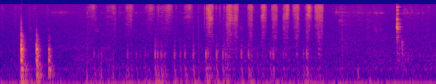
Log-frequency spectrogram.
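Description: Three quick knocks about half a second in, the loudest sounds, then a quick run of short paintbrush strokes dabbing acrylic paint onto a painted lamp base, several a second. A steady low hum runs underneath.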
